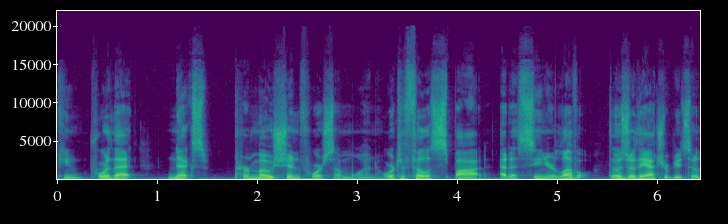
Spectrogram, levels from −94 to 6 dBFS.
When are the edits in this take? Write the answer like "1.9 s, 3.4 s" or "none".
5.4 s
